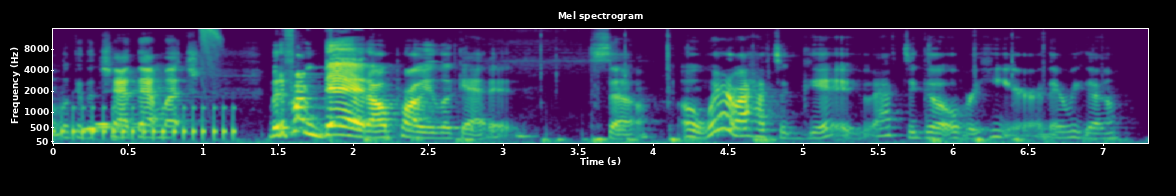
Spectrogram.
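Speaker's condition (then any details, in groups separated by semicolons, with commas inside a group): No condition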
